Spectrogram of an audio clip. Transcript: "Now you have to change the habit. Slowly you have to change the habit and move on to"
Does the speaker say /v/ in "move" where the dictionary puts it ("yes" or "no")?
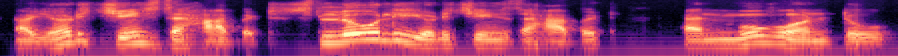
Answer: yes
